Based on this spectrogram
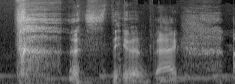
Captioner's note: laughs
